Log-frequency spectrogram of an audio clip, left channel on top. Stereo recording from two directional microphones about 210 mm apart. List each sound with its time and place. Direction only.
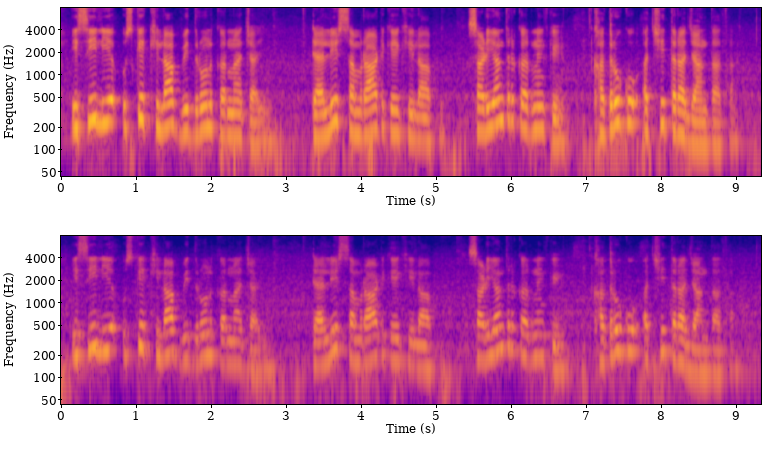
0.1 s speech: 60° left (ahead or behind)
